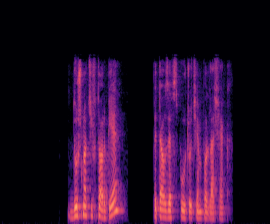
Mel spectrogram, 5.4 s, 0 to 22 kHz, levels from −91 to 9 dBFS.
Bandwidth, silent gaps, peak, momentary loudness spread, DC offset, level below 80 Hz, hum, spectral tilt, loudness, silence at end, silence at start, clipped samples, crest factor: 8 kHz; none; -2 dBFS; 12 LU; under 0.1%; -60 dBFS; none; -5 dB/octave; -21 LUFS; 0.85 s; 1.35 s; under 0.1%; 20 dB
